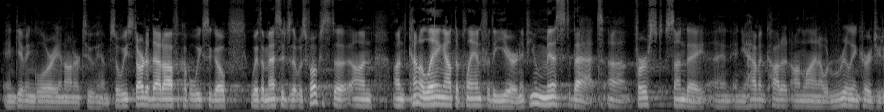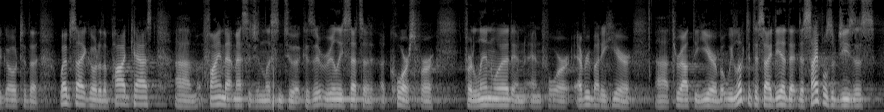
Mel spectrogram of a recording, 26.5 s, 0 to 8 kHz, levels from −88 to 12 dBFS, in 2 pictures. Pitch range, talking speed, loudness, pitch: 110-130 Hz, 225 wpm, -25 LUFS, 120 Hz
